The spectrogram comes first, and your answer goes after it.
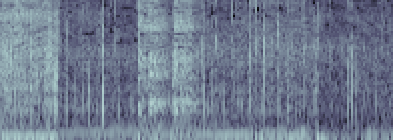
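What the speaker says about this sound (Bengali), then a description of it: "আদাটা ভালো করে ভেজে নেব" Ginger paste frying in a pan with five-spice and turmeric, a steady close sizzle broken by scraping stirs and clinks of a spoon against the pan.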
